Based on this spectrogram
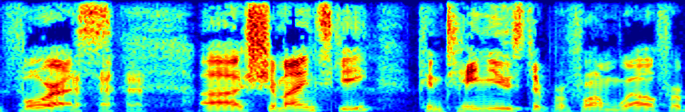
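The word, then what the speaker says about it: Szymański: Chesky there we go Noah Chesky scouting Sebastian Shimon ski 19-year old polish midfielder for Legia Warsaw if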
